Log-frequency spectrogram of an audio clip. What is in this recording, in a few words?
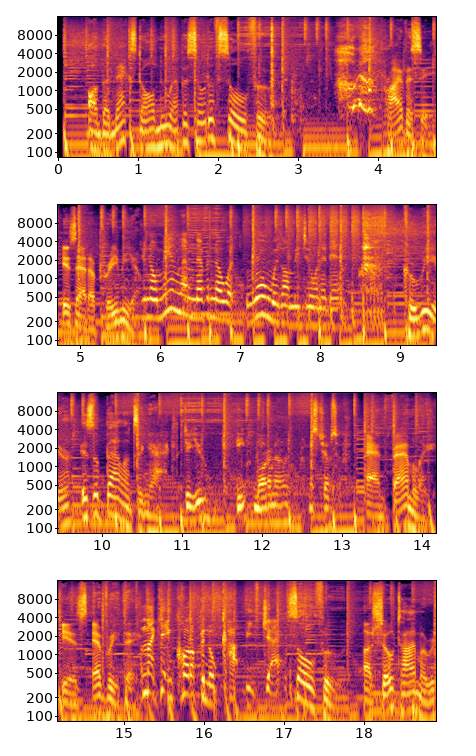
Promo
